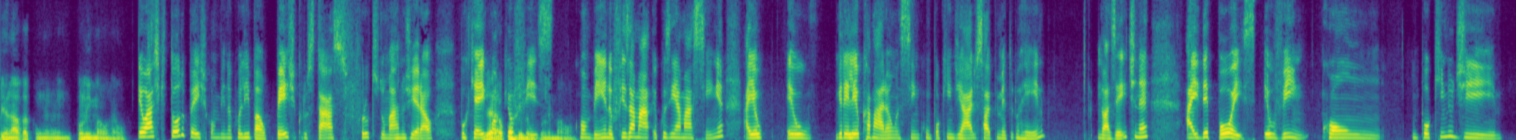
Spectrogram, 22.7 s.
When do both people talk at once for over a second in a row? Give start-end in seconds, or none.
7.2-8.7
